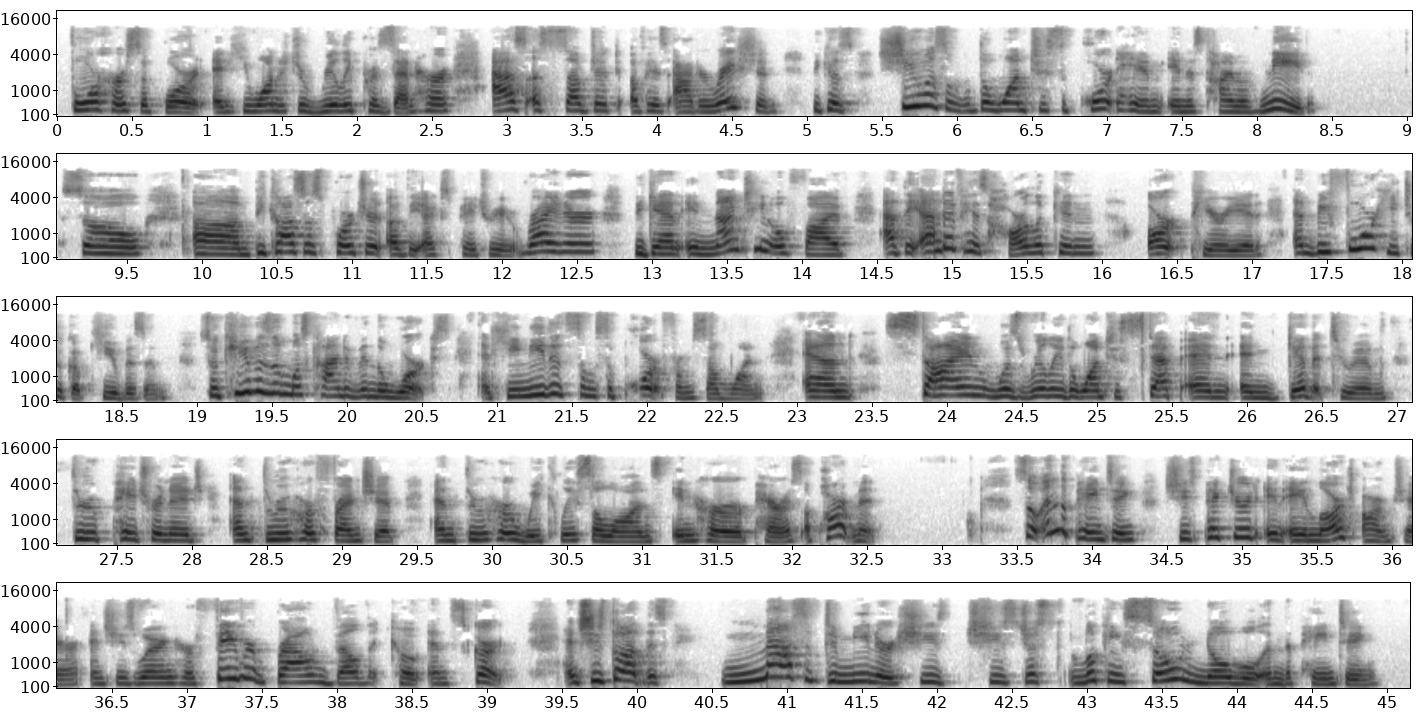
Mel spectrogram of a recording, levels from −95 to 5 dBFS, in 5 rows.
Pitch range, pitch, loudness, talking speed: 215-280 Hz, 245 Hz, -15 LUFS, 175 wpm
